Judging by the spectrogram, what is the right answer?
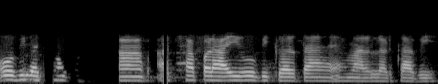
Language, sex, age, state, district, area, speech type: Hindi, female, 60+, Uttar Pradesh, Bhadohi, rural, conversation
